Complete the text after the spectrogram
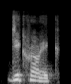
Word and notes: dichroic: Indian

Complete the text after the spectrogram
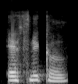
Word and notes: ethnical: Indian

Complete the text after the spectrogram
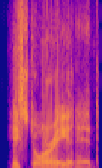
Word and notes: historiated: American English

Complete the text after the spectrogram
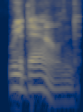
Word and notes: redound: American English

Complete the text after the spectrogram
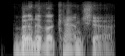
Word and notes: bona vacantia: British English

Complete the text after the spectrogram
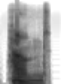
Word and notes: hound: British English

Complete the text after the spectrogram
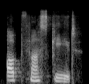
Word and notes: obfuscate: Indian

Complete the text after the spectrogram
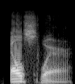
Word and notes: elsewhere: American English

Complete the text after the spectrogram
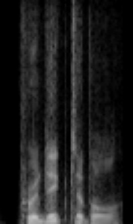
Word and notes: predictable: British English

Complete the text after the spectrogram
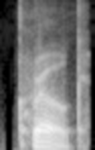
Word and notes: croak: American English

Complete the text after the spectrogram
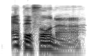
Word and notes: epifauna: British English

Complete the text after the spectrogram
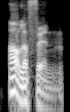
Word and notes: olefin: British English

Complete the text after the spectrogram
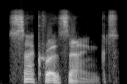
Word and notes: sacrosanct: British English

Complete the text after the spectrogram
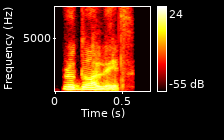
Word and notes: regolith: Indian

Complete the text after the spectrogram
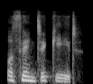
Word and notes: authenticate: Indian

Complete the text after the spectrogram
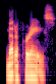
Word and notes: metaphrase: American English

